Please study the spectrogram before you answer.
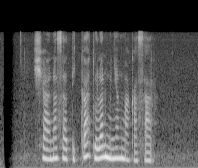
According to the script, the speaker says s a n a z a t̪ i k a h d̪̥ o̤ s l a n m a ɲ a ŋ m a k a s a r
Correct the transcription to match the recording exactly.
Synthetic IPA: ʃ a n a s a t̪ i k a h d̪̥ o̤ l a n m ə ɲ a ŋ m a k a s a r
